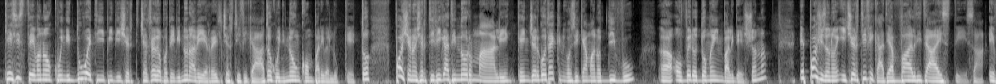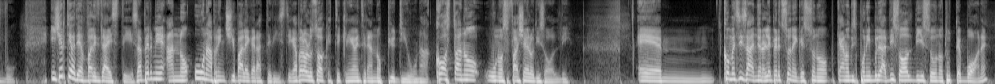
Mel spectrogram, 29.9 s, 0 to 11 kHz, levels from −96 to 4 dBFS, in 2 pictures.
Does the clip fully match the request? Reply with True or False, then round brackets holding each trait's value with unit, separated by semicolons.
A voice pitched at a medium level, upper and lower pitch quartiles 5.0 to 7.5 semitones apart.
True (155 Hz; 5.3 semitones)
